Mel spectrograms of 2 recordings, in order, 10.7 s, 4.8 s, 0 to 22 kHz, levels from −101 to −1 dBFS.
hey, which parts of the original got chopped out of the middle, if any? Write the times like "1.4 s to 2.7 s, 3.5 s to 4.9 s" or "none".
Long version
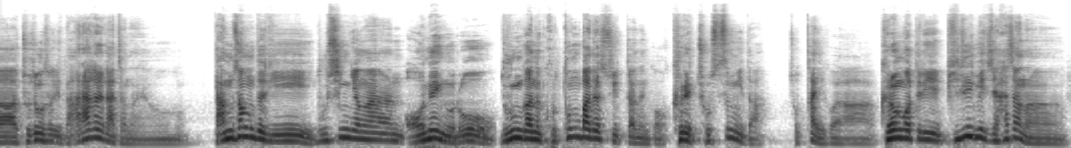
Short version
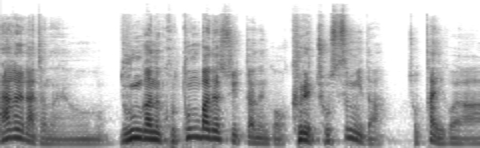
1.9 s to 4.9 s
